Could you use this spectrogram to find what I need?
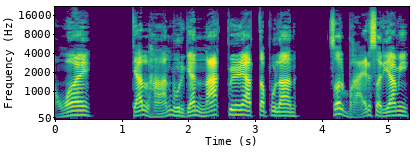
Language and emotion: Goan Konkani, disgusted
